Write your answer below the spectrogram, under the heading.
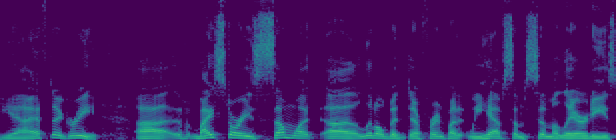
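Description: With an American accent and an unremarkable speaking voice, a man talks at a fairly quick pace in a fairly high pitch, with ordinary pitch variation and very even loudness, on a very clean recording with a silent background. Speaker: producer and protest journalist. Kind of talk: interview. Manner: casual.

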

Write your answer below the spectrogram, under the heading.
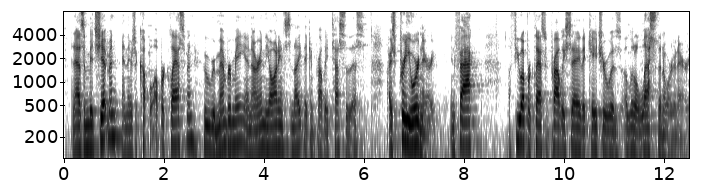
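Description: Here a man with an American accent talks at a very fast pace. His pitch is fairly high, with ordinary pitch variation. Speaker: naval officer; guest. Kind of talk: speech. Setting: dinner event with audience. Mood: self-deprecating, humorous. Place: hall. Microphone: podium.

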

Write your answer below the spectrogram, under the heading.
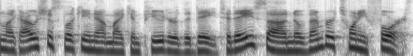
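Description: This is a normal speaking voice at a fairly quick pace. Its pitch variation is ordinary. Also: man. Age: 20s. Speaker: youtuber, podcast co-host. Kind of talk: casual chat.

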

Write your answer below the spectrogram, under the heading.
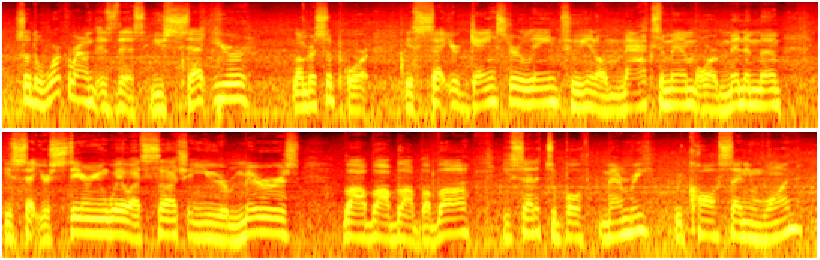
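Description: A man talks at a moderate pace with ordinary pitch variation, his voice dry with no echo over noticeable background noise. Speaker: car vlogger. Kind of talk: casual vlog chat. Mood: joking, mildly annoyed. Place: car. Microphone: phone near.

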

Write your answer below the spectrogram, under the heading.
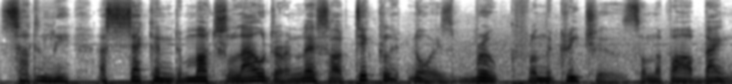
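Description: The clip features a natural reading voice.

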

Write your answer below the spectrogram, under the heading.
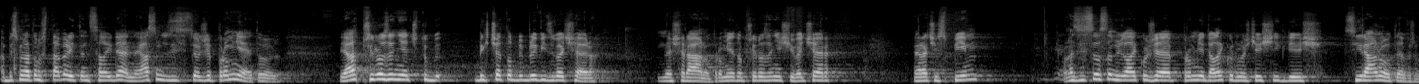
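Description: A man's high-pitched voice at a fairly quick pace, with fairly even intonation. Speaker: speaker. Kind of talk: sermon. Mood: relaxed, informal. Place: home room.

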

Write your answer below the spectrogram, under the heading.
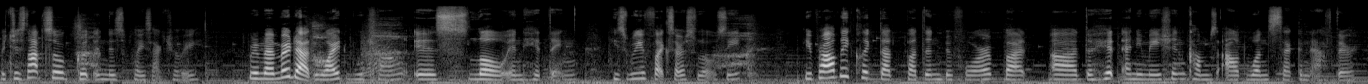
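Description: Over music in the background, the speech moves at a moderate pace with long, frequent pauses and big swings in loudness. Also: woman. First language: not English. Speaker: gaming YouTuber. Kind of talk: gameplay commentary.

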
